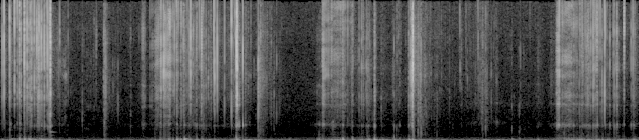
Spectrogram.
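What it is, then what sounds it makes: Dry soap bar scraped with a blade. A metal blade shaves and scrapes the surface of a solid pink bar of dry lacquered soap held in the hand. Repeated bursts of dry, crumbly scraping carry a bright, hissy texture over soft low thuds and crackles, with quieter pauses between strokes.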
